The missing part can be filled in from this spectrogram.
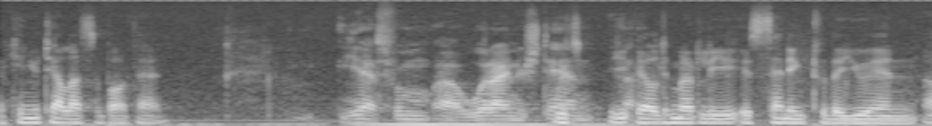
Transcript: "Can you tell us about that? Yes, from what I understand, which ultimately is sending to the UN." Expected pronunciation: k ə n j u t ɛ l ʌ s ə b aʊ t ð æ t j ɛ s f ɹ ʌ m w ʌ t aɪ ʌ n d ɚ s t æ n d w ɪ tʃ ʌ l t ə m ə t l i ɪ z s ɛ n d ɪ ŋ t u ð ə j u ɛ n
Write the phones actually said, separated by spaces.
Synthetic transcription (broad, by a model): k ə n j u t ɛ l ʌ s ə b aʊ t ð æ t j ɛ s f ɹ ʌ m w ʌ t aɪ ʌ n d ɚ s t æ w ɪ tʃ ʌ l t ə m ə t l i ɪ z s ɛ n d ɪ ŋ t u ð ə j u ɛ n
